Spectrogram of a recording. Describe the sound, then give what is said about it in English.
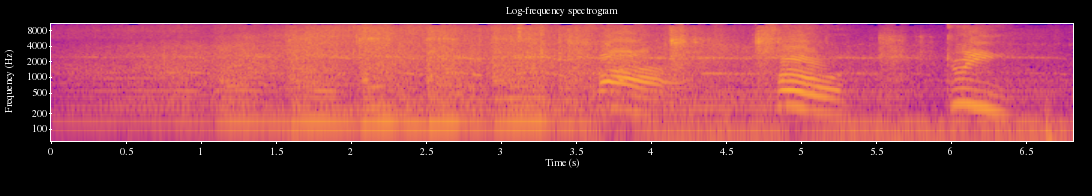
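Flamethrower truck engines rumble steadily and rev up several times in rising, whining sweeps, loud, with indistinct voices mixed in underneath, as the trucks drive along a sugarcane field to set the crop alight. “Groups of kids stand by the side of the road, armed with broken sugarcane stalks, counting down the seconds until flamethrower trucks set the crop alight.”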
